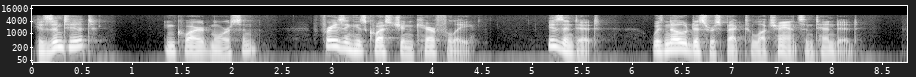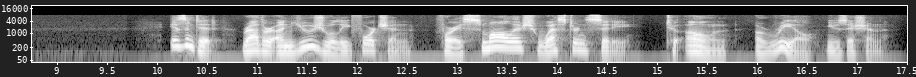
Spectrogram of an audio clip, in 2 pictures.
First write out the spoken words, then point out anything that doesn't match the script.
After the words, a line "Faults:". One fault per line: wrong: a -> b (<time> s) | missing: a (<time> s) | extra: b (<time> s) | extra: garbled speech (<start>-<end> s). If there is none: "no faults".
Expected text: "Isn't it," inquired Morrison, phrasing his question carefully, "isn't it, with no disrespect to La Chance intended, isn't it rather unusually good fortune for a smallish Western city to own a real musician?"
"Isn't it," inquired Morrison, phrasing his question carefully, "isn't it, with no disrespect to La Chance intended, isn't it rather unusually fortune for a smallish Western city to own a real musician?"
Faults:
missing: good (11.9 s)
